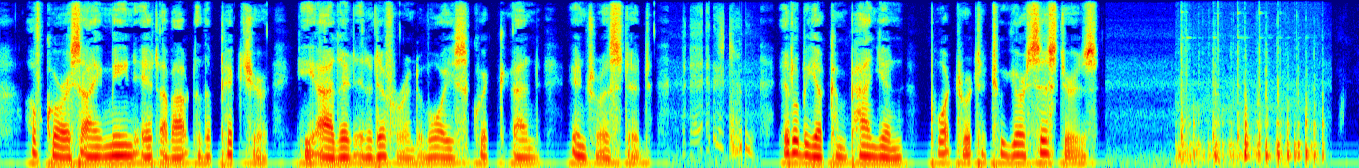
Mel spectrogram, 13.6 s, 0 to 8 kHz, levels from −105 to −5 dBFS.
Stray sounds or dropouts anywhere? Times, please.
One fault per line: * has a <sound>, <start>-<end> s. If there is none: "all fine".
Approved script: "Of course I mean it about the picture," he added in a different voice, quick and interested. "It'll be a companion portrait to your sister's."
* has a sneeze, 6.8-7.6 s
* has a thud, 11.8-13.3 s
